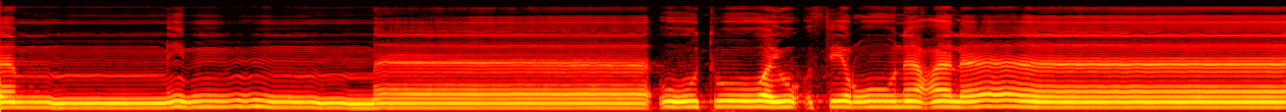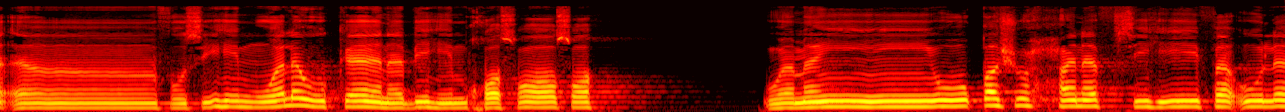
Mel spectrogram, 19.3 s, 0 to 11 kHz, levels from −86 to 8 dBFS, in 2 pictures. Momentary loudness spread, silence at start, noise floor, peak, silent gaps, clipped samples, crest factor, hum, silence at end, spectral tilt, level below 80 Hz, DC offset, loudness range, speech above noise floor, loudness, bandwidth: 7 LU; 0 s; -75 dBFS; -6 dBFS; none; under 0.1%; 16 dB; none; 0 s; -7.5 dB/octave; -62 dBFS; under 0.1%; 3 LU; 55 dB; -21 LUFS; 9.2 kHz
